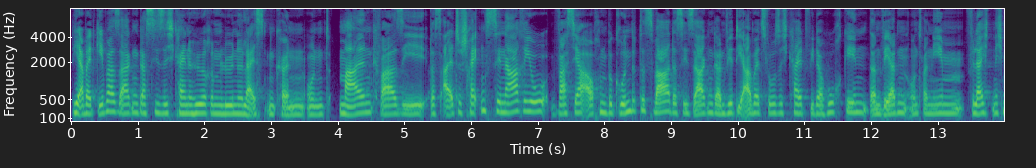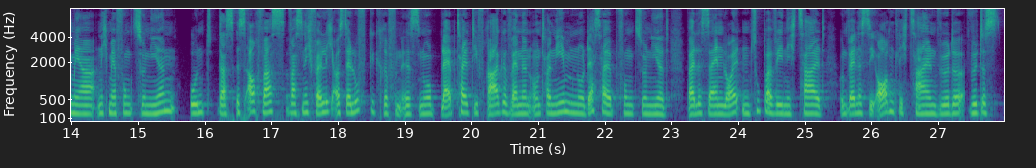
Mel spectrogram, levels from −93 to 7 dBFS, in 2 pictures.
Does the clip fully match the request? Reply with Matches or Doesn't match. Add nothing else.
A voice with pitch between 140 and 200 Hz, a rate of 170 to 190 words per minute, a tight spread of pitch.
Matches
